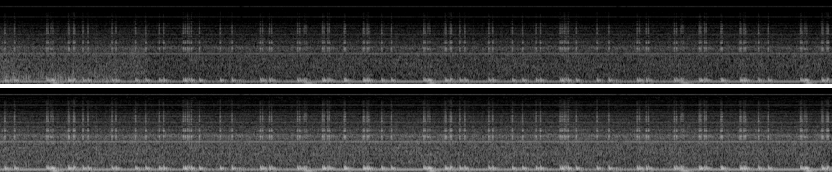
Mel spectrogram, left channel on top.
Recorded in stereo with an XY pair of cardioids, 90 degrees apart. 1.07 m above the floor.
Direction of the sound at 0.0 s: 45° right.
